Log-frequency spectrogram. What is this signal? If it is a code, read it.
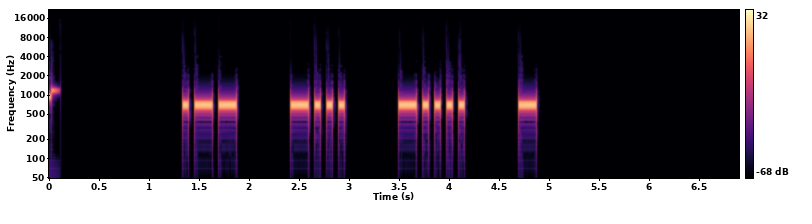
Morse code, heard as a keyed tone, about 20 wpm, spaced as for 11 wpm, 700 Hz. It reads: WB6T
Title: USA Call Signs - 3x Character Spacing - 20wpm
